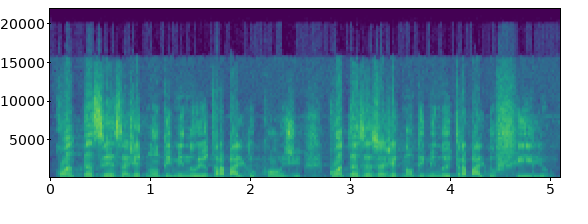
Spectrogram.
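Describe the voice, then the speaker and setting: High-voiced, gravelly male preacher in a reverberant hall. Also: steady tone, quick pace. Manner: fiery, rhetorical questions, acts out scenes. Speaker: bishop preaching. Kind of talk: sermon. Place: church hall. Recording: long reverb of a church hall.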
